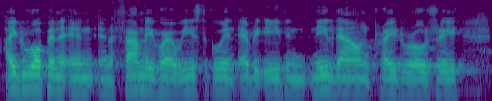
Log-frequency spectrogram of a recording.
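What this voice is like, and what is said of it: Irish accent. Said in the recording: “as hear from my accent, I, am from uh, a different country than here ... People say I have an accent, but when you go to Ireland, I don't think I have much of an accent because it blends into everybody else's accent”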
